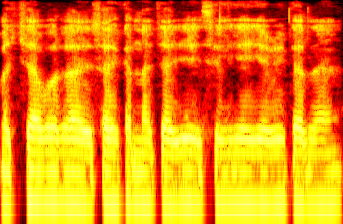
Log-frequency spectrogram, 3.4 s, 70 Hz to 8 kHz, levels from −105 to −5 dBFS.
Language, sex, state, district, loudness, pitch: Hindi, male, Chhattisgarh, Raigarh, -20 LUFS, 105 Hz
